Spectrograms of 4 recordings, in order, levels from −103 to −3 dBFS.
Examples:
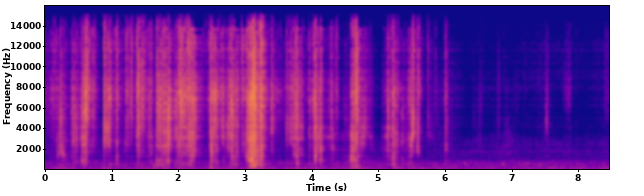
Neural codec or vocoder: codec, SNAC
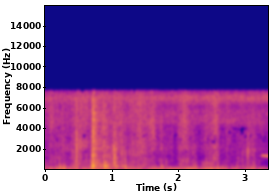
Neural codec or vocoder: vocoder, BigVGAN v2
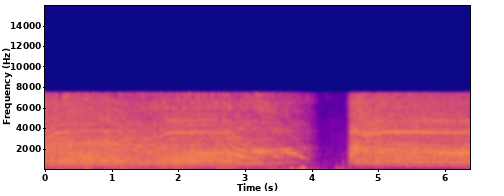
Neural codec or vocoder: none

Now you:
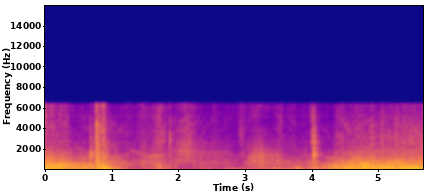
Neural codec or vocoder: vocoder, Vocos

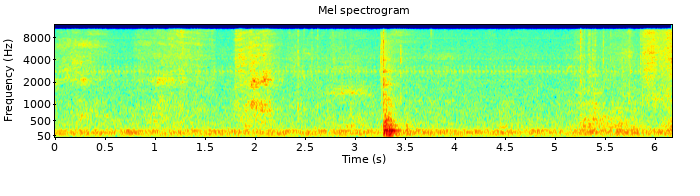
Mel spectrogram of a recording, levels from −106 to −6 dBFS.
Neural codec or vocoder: none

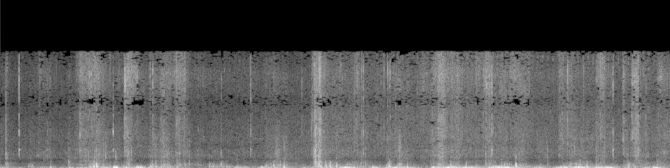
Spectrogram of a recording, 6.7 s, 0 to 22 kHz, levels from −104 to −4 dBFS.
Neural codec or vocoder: none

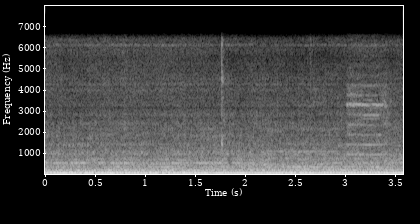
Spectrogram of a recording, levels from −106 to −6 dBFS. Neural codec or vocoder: codec, DAC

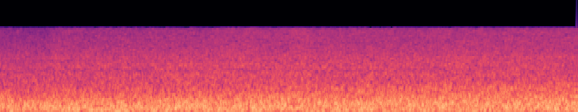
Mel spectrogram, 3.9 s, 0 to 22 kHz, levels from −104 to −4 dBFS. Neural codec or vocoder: none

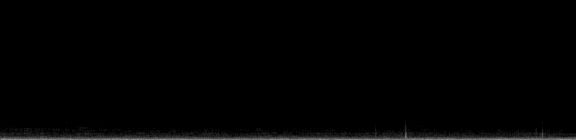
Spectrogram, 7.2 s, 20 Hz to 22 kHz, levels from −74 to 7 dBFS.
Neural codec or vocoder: codec, SNAC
